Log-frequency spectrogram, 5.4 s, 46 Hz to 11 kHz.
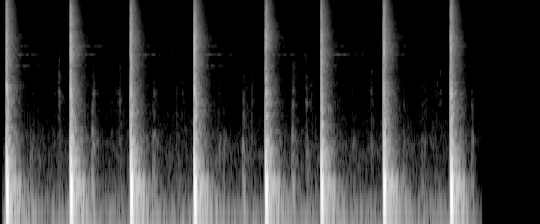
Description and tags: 02 Basketball - Dribbling Slow
Dribbling a basketball slowly.
Basketball, CZ, Czech, Pansk, Panska, Slow, Sport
